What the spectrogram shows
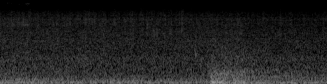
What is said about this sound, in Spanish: Inútil. Cualquier esfuerzo de quedarse seca era inútil bajo esa tormenta.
